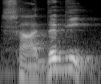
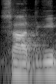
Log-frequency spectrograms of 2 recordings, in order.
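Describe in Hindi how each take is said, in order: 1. d ध्वनि के बाद एक छोटा अ स्वर आता है। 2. d ध्वनि के बाद कोई स्वर नहीं आता। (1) "दाल पर ज़बर है" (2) "दाल को जज़्म के साथ नहीं पढ़ा जाना चाहिए"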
